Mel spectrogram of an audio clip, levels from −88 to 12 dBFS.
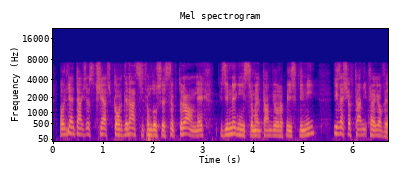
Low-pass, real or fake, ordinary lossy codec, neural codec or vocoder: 7.2 kHz; fake; none; codec, 24 kHz, 1 kbps, SNAC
